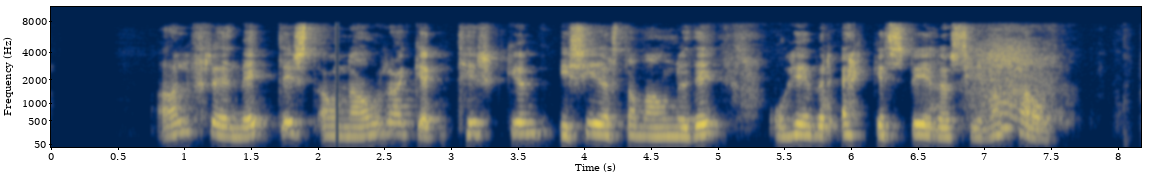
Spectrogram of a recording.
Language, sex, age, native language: Icelandic, female, 70-79, Icelandic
